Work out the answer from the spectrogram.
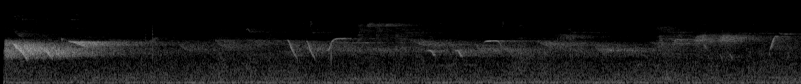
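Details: In the morning, in Australian cool temperate rainforest, a lyrebird singing on a branch opens with a loud, rapid chattering burst, then gives varied clear whistles and quick downward-sweeping notes over steady background hiss.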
